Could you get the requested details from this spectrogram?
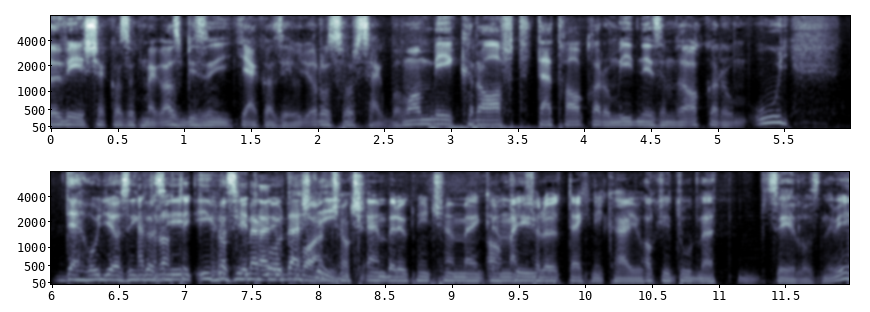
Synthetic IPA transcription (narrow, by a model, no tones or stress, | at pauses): løveːʃɛkɒzo̞kmɛɡɒzd̪bizo̞ɲiːcːaːkɒzeːho̞ɟo̞ɾo̞so̞rsa̰ːɡ̚bɒvɒmːeːkkrɒft̪ːɛːt̪hɒɒkɒɾo̞miːɟneːznɛmd̪ɒkɒɾo̞muːɟ | d̪ɛɦo̞ɟɒziɡɒiiɡɒzimɛaold̪aːʃɒnit͡ʃːɒt͡ʃkɛmbɛɾyknint͡ʃɛmmɛɡmɛfɛlɛløt̪ːɛxnikaːjuɒkit̪ud̪nat̪seːlo̞zni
